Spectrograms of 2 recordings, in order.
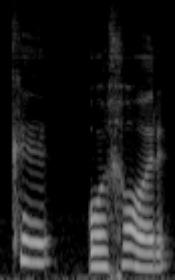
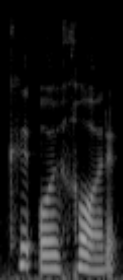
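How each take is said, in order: First: "Que horror" slow with a hard scraped R; exaggerated harsh R; overdone scraped R. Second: Gentle back R; slow careful R. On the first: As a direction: make "Que horror" sound strained. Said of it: "don't make it more difficult". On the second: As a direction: ease through "Que horror". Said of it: "that one that you hate". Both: Shown as a demonstration.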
